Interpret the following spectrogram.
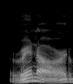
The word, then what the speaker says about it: Renard: is King Renard IV Renard with the a Accent on the ren what's Ren asked button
